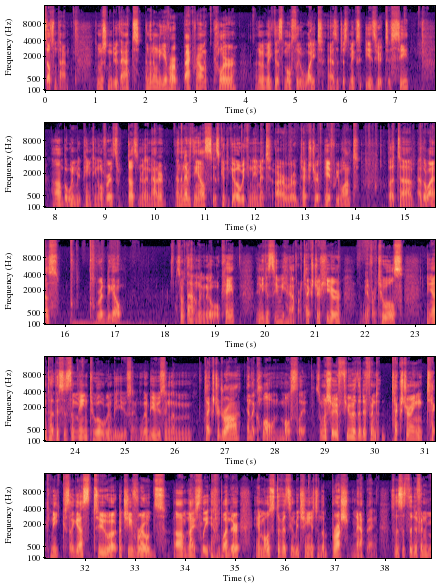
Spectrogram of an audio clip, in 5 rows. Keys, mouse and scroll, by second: 18.4-20.5 drag, 20.5-24.0 middle drag, 24.0-25.8 drag, 36.3-38.2 drag.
